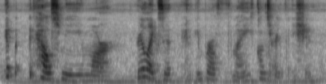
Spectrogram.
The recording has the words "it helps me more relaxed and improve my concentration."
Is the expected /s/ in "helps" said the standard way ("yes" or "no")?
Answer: yes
